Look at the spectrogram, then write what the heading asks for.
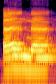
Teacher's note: حمزہ کو صاف کر کے نکالیں گے، اس نون کو بالکل نہیں کھینچیں گے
